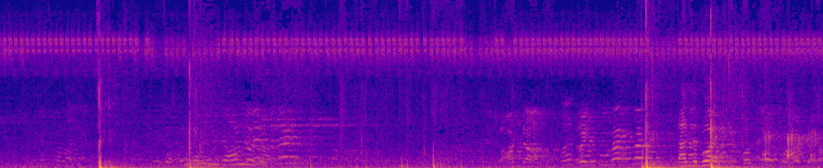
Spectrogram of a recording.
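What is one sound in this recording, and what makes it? A football is kicked with sharp thuds.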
